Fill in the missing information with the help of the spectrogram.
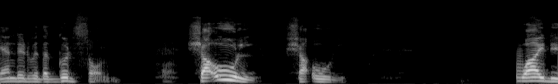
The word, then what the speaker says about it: Shaul: That is how it's pronounced, by the way, in Hebrew, Shaul. I will be the last Shaul.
